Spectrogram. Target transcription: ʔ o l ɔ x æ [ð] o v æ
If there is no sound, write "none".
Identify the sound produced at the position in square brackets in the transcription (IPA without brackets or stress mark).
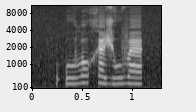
ʒ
